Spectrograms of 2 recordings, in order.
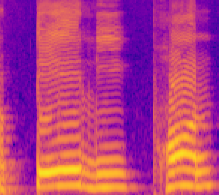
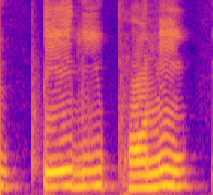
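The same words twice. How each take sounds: First: Slow "टेलीफोन" ending on n, no ee; measured te-li-phone for "टेलीफोन"; silent e. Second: Slow "टेलीफोनी" ending in a long ee; drawn-out te-li-pho-nee for "टेलीफोनी"; wrongly sounded e. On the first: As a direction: sound out "टेलीफोन" in three syllables, stopping at n. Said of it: "ई silent है". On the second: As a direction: misread it as "टेलीफोनी", voicing the last e. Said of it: "ना कि टेलीफोनी". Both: Shown as a demonstration.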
